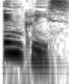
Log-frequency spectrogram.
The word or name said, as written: on the increase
